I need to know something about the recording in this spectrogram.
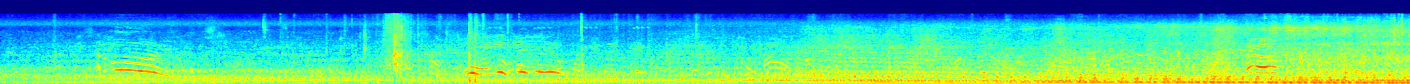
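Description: Men shout and cheer nearby, outdoors.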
